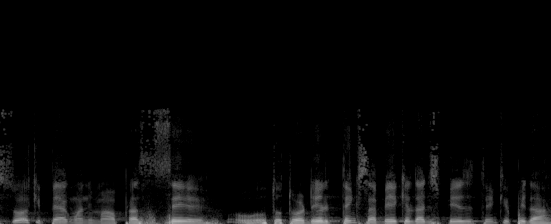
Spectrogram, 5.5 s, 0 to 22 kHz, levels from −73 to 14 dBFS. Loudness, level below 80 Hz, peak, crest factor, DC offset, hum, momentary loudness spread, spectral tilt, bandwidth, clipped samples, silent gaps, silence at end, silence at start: -25 LUFS; -42 dBFS; -10 dBFS; 16 dB; under 0.1%; none; 11 LU; -7.5 dB/octave; 11.5 kHz; under 0.1%; none; 0 s; 0 s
